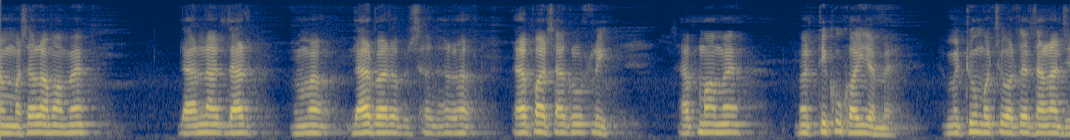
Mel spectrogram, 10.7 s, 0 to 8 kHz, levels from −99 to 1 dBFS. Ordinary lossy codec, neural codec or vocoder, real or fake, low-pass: none; none; real; 7.2 kHz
